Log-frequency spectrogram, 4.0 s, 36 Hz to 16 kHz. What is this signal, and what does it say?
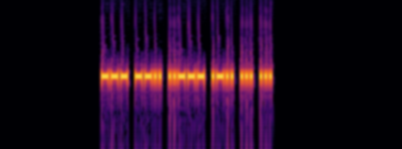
Morse code, heard as a keyed tone, about 50 wpm, 700 Hz. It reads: OZ2LSS
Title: DXCC-100 Call Signs - 6 Characters - Repeated 3x - 50wpm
